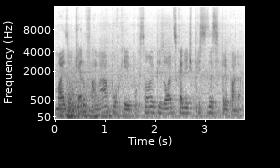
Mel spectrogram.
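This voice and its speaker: A man speaks with ordinary pitch variation. The recording has audible room echo and noticeable background noise. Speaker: vlogger. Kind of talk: vlog monologue. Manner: soft-spoken; halting.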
